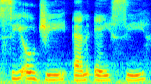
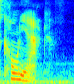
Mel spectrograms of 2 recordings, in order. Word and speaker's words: Cognac: I used Congac, which I had to ask my husband how to pronounce, because it spells it C-O-G-N-A-C, and I thought it was Cognac, and he's like, no, it's Congac.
